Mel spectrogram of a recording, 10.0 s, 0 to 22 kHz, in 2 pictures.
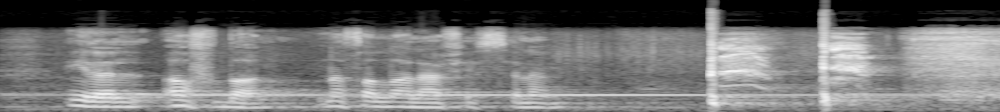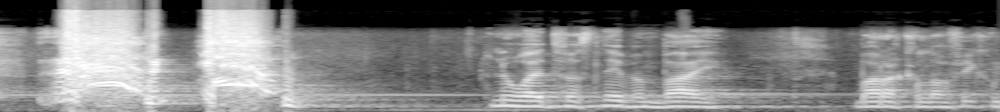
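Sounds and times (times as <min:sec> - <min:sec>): people shouting: 0:05.2 - 0:06.5
short cry: 0:05.2 - 0:06.7.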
